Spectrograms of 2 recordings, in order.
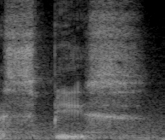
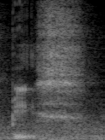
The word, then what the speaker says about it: Speiss: Oh, so it's actually pronounced uh space s p e i ss. Spece space like grease.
